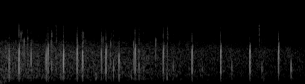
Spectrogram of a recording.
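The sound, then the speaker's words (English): An audience applauds a filmmaker for his film, many overlapping hand claps forming a dense, crackling roar that gradually thins out over a few seconds, with no voices heard. “And can we hear one more time for John Janitis, the filmmaker who made that incredible film?”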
